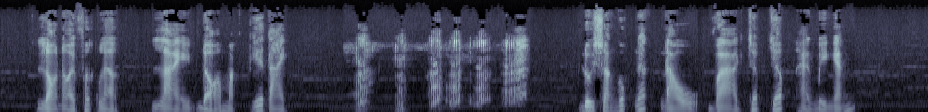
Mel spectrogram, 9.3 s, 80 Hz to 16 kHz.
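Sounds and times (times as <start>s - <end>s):
speech: 0.4s - 3.0s, 5.8s - 8.6s
voice imitating pig grunts: 3.5s - 5.3s.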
